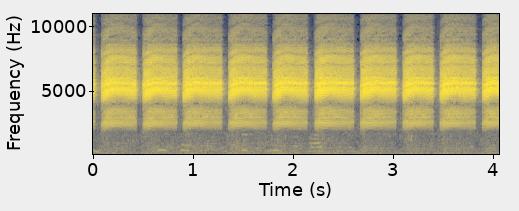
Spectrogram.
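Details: Cicada camouflaged on an olive tree at Elounda, Crete, Greece, making noise: a loud, harsh, high buzzing broken into regular pulses, each about a third of a second long, repeated roughly twice per second without pause.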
